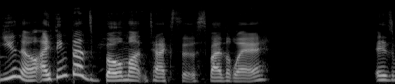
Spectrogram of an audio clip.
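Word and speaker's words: Bomont: was in in Georgia it just sounds like Beaumont from Texas it's just not spelled like Beaumont this one's actually spelled bio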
